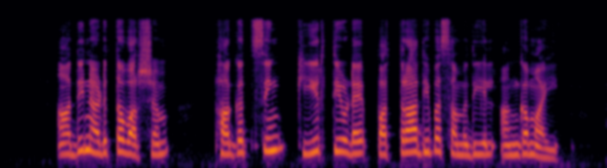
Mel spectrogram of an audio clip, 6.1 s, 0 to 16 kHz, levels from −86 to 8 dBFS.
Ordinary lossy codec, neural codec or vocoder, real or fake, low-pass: none; none; real; 10.8 kHz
